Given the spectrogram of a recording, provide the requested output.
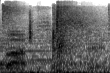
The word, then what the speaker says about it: Bebop: Cool, so we are now at Bebop, is that how you guys pronounce it? Bebop.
